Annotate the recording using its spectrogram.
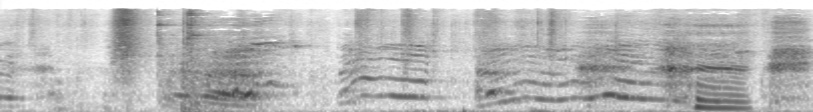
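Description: Golden retriever whining and whimpering, several drawn-out rising and falling whines, the loudest near the end. There is a low thump about a second in.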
